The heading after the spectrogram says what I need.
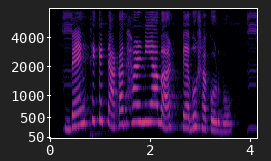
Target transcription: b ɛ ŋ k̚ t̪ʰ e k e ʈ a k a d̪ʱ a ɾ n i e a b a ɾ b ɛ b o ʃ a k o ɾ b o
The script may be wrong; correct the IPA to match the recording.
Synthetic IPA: b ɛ ŋ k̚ t̪ʰ e k e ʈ a k a d̪ʱ a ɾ n i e a b a ɾ b ɛ b o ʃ a k o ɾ b o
